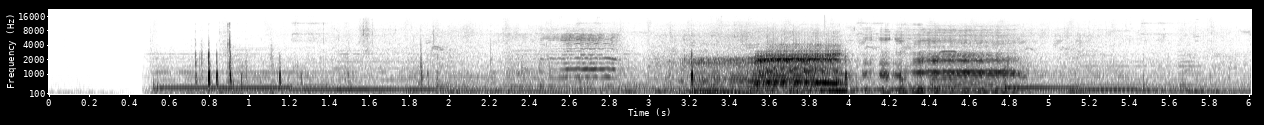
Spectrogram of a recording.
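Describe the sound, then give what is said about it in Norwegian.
Sheep bleating outdoors on treeless green grassland in the Faroe Islands, with long, wavering calls toward the middle. Underneath is a steady background of low rustling and movement as a sheep wearing a wide black belt grazes and wanders, with a few soft thuds like hooves. “Med jevne mellomrom stanser hun bøyer hodet og gresser litt, før hun vandrer av gårde på grønne sletter.”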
